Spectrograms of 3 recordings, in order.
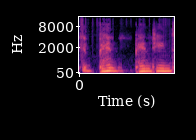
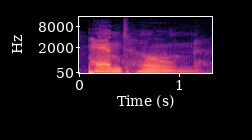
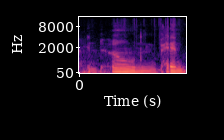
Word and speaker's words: Pantone: Pantene scale? Pantene, is it? How is it pronounced? Pantone. Pantone. Because Pantene is what you put in your hair.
